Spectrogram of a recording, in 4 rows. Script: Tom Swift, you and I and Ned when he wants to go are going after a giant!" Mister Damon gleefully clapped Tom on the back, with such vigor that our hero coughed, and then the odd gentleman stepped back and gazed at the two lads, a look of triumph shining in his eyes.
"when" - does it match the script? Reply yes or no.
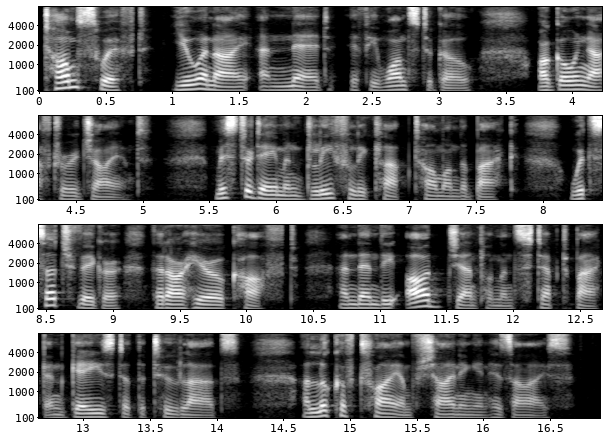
no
